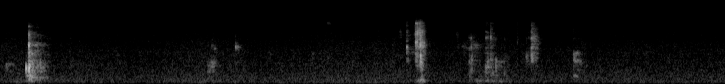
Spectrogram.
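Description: Nothing goes wrong in this speech; it simply comes across the way audio over a call connection normally does, with the lowest bass trimmed and nothing above about 8 kHz.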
